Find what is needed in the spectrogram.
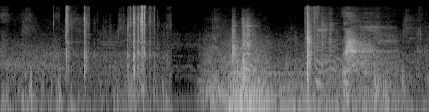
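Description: Baseball bat striking balls fed by a pitching machine in a batting cage: several sharp cracks, two close together about a second and a half in and another about three seconds in. About halfway through there is a dull low thump and rumble, the loudest sound here.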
